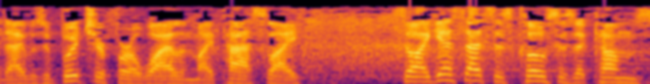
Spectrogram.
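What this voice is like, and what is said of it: Northern Irish accent. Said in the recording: “cute accent ... do you understand my accent ... I'm from Northern Ireland originally”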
